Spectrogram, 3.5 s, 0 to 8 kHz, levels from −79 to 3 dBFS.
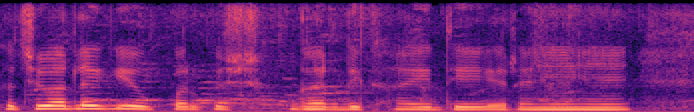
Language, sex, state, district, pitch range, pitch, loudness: Hindi, female, Uttar Pradesh, Lucknow, 195-230 Hz, 210 Hz, -16 LUFS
